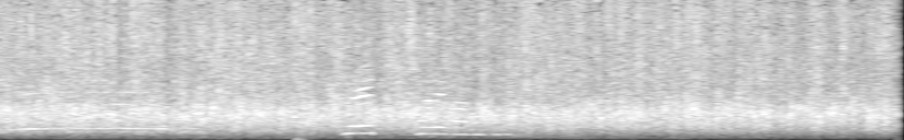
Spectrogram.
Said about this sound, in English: Round of applause for everyone who sent those in. They're so good, so funny.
